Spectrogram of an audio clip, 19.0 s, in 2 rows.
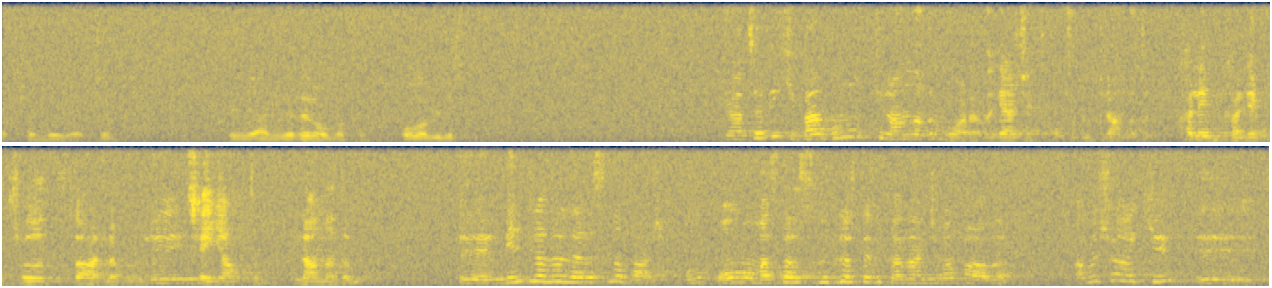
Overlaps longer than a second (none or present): none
